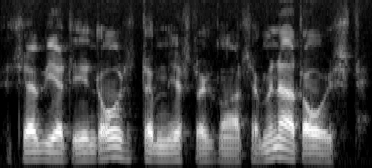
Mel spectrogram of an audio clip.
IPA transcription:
se ʋietiːn toistem miesteŋ kɑ̃ːs jɑ minæ toiste̥

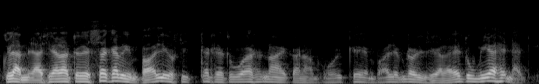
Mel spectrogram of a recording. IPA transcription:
kylæ minæ siælæ tøisːæ kæʋim pɑljo sitːer retulɑisen ɑikɑnɑ oikeːm pɑljo min olin siælæ etumiæhenæki

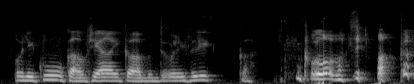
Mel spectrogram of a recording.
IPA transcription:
oli kuːkɑusi ɑikɑː kun tuli flikːɑ kolomɑs jɑlɑkɑ

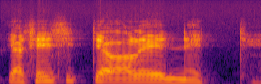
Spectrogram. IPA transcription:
jɑ se sitːe ɑlenːetːiːj

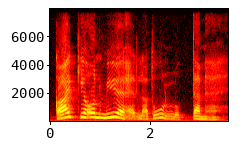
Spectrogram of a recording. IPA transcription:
kɑikːi om myøhælːæ tulːut tæmæ

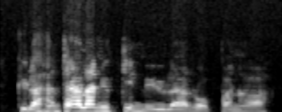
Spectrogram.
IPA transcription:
kylˑæhæn tæːlːæ nykːim myːlæːr ropːɑnɑː

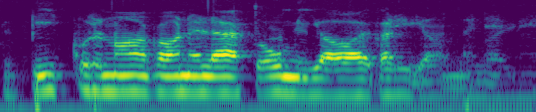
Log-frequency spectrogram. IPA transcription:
pikːusen ɑekɑː ne læht omijɑ ɑekɑsijɑːm mænemeæ

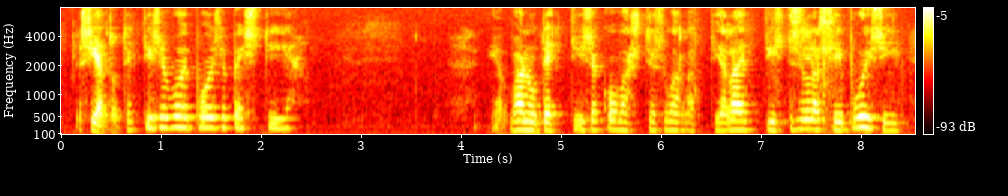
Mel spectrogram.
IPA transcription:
jɑ siælt otetːiː se ʋoi pois jɑ pestiː jɑ jɑ ʋɑnutetːiː se koʋɑst jɑ suɑlɑtːiː jɑ lɑi̯tetːiː sitːe selːɑsːiː puisiː

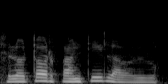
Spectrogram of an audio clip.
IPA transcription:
sil ol torpɑn tilɑ olːu

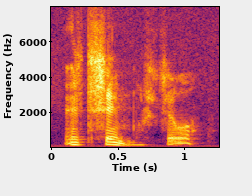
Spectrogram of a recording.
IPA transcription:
et semːost se o

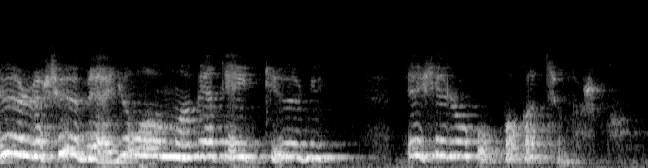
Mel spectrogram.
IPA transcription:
yølːæ syømeæ juomoɑ meæ keitʲːiøː nʲi ei siel oː kukːoɑ kɑtsomɑskoɑ

